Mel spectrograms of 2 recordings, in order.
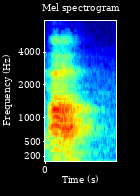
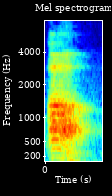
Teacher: आइन जो होती है इसकी आवाज होती है आ। ये थोड़ी सी गले से निकलती है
